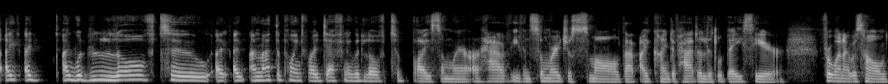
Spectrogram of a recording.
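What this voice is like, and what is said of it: Irish accent. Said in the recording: “the accent, you're still a quintessential Irish girl”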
